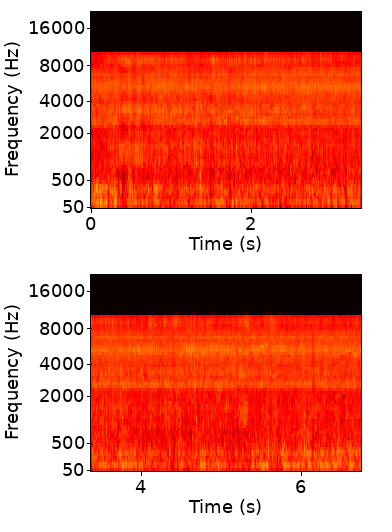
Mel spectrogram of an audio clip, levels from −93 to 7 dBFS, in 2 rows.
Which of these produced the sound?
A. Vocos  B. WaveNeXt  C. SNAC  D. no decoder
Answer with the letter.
A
